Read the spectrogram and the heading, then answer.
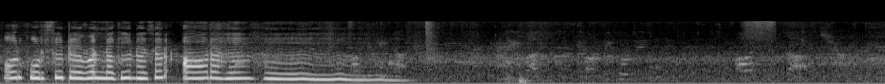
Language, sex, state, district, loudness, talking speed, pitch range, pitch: Hindi, female, Rajasthan, Jaipur, -16 LUFS, 55 wpm, 240-295 Hz, 280 Hz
